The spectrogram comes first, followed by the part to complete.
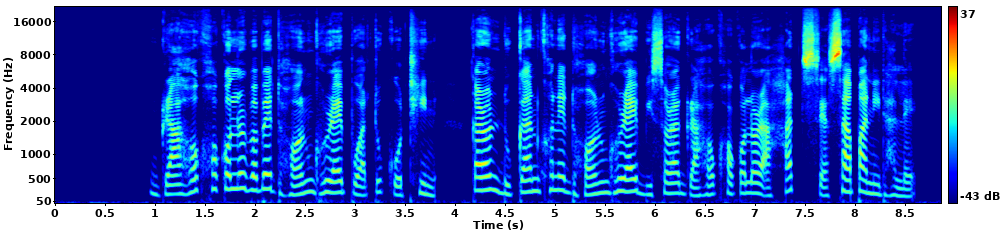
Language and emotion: Assamese, disgusted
